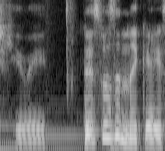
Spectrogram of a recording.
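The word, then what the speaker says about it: Huie: Apparently her surname is pronounced Huey.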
